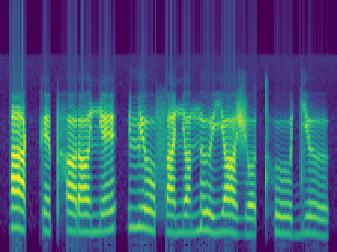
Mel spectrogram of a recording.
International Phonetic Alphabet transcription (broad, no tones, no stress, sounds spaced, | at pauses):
a kː e pʰ ʌ ɾ ʌ ɲ e | lʲ o f a ɲ ʌ n ɯ j ʌ ʒ o tʰ u dʲ ɯ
